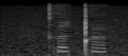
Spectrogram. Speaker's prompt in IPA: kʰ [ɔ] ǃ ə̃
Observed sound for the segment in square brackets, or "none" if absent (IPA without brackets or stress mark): ə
